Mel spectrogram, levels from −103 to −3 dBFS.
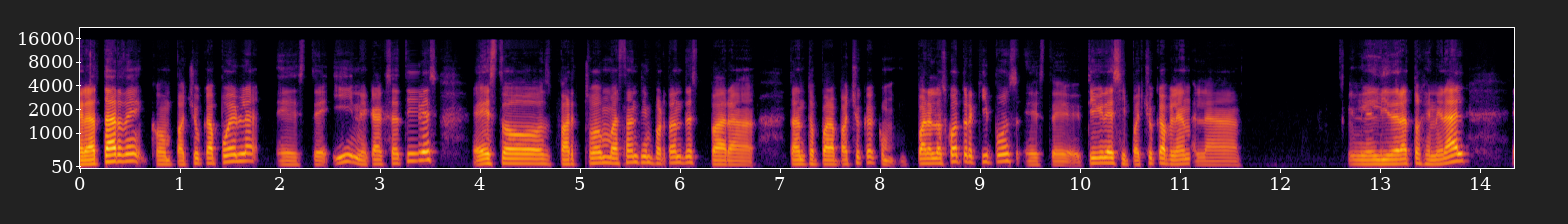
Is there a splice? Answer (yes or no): yes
